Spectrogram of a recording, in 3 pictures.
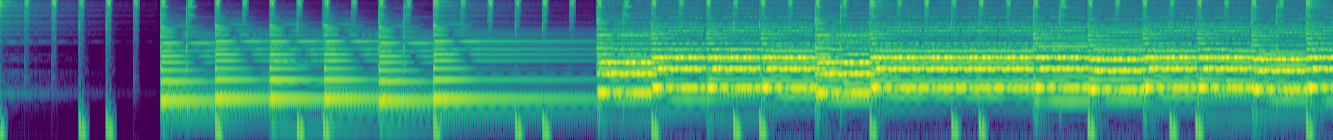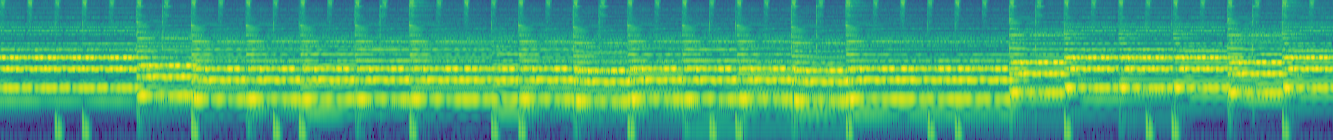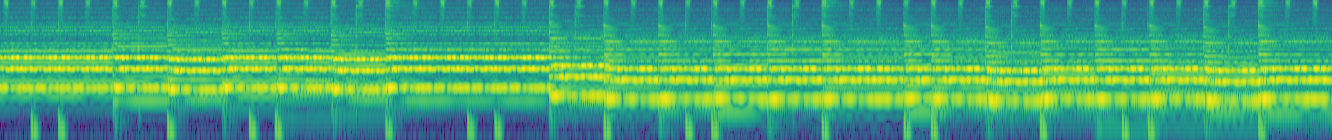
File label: Alto; Carols; A Child This Day Is Born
